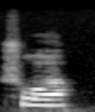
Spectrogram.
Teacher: So the first tone is high and flat. You start high and flat and you keep it there.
